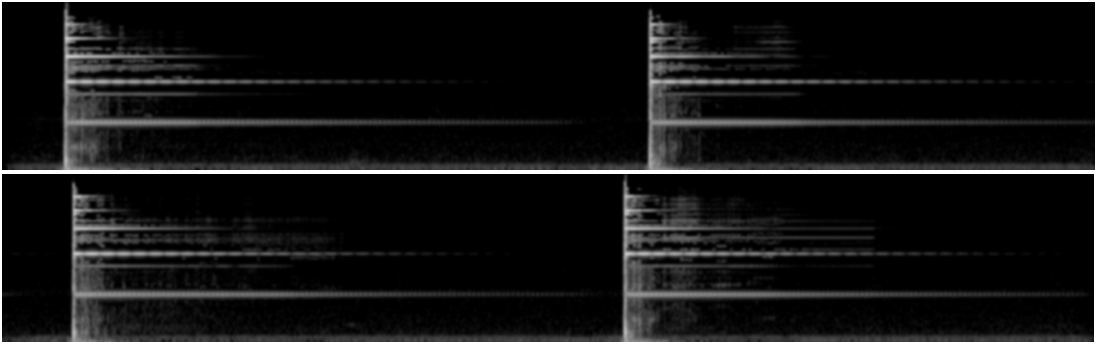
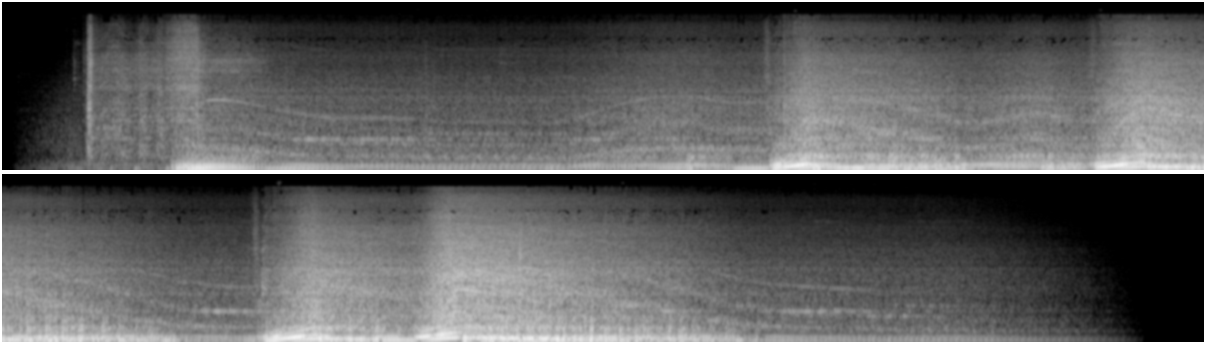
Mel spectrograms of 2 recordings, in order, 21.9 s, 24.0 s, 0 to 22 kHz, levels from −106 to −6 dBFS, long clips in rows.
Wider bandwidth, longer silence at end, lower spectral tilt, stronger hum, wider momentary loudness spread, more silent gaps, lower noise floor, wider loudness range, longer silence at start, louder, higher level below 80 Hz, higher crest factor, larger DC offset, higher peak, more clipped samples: about the same, 13.5 kHz vs 13 kHz; first, 3.7 s vs 2.65 s; second, 1.5 dB/octave vs -7 dB/octave; neither; first, 28 LU vs 24 LU; neither; first, -83 dBFS vs -74 dBFS; second, 18 LU vs 21 LU; second, 0.6 s vs 0.85 s; first, -17 LUFS vs -21 LUFS; second, -64 dBFS vs -28 dBFS; first, 28 dB vs 18 dB; neither; about the same, 0 dBFS vs -2 dBFS; neither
